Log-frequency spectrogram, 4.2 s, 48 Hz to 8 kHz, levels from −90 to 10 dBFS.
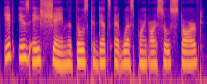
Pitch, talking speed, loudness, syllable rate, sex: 185 Hz, 190 wpm, -17 LUFS, 4.7 syllables/s, female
